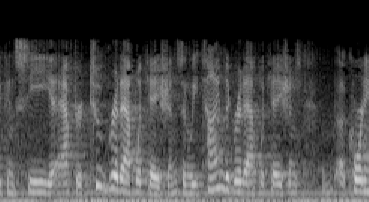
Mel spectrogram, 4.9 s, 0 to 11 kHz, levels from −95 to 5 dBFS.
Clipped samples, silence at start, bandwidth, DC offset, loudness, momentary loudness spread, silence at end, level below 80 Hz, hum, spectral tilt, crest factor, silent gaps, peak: under 0.1%; 0 s; 5.8 kHz; under 0.1%; -25 LUFS; 14 LU; 0 s; -38 dBFS; none; -11 dB/octave; 16 dB; none; -8 dBFS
